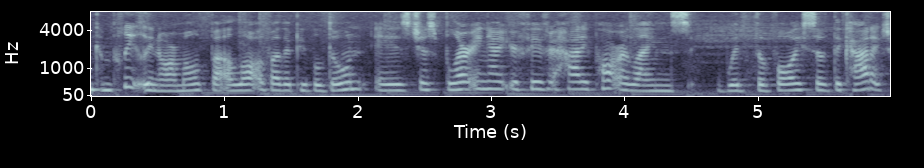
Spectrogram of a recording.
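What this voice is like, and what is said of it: Usual voice. Nothing is said of it.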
